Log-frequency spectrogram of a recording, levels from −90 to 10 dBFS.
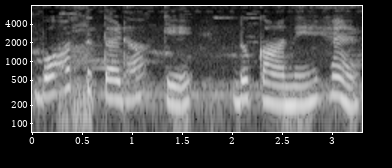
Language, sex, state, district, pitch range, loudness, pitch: Hindi, female, Bihar, Katihar, 215-280 Hz, -14 LUFS, 250 Hz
